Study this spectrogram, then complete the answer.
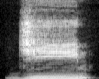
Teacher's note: ज़बान का दरमियानी हिस्सा और तालू का दरमियानी हिस्सा, यहाँ से जीम अदा होगी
